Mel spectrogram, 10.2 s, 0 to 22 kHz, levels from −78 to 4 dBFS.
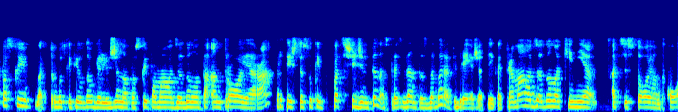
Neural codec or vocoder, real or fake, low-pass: none; real; 5.4 kHz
